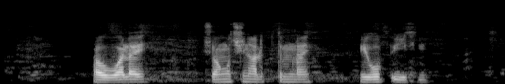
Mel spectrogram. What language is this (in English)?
Turkmen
